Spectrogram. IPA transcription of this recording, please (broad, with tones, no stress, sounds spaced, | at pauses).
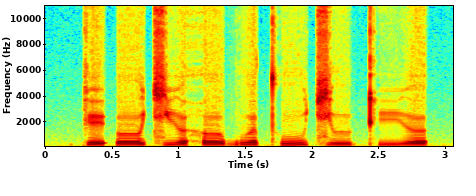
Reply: k e˧˩ ʔ ɤː˧ t͡ɕ i˥˨ ə̯ h ɤː˥˨ b u˧ ə̯ t̪ʰ uː˥˨ t͡ɕ ɯː˩˧ kʰ i˩ ə̯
